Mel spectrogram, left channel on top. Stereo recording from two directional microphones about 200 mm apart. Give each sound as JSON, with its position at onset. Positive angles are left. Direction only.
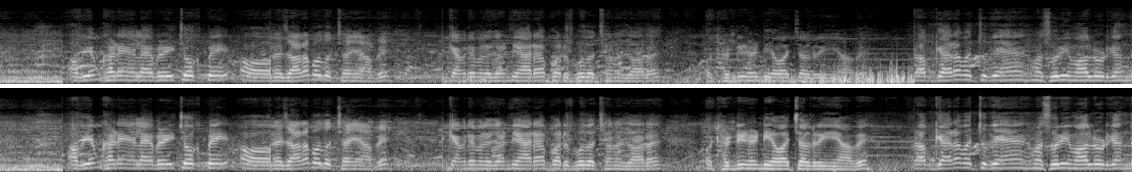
{"t": 0.8, "sound": "speech", "side_deg": 5}
{"t": 7.3, "sound": "speech", "side_deg": -15}
{"t": 7.7, "sound": "speech", "side_deg": -30}
{"t": 9.2, "sound": "speech", "side_deg": 0}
